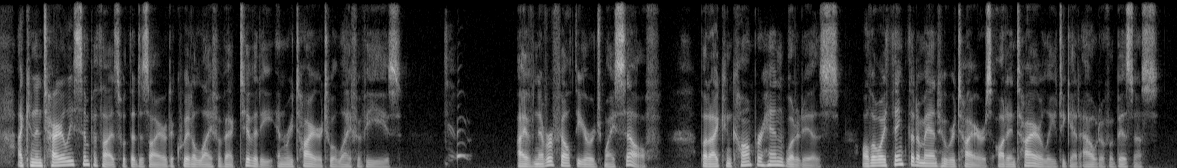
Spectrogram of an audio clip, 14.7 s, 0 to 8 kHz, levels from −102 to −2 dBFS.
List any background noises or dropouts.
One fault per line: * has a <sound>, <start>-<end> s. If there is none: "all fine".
* has a sneeze, 5.5-5.9 s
